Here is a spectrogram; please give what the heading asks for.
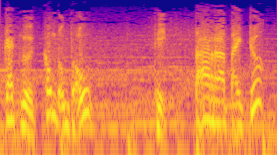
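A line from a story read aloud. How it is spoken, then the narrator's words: Shout. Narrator (Vietnamese): Kiều Phong lại quát lên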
